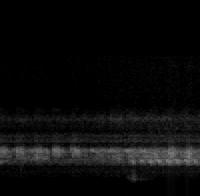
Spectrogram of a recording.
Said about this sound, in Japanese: ああ、夏の夜の空気を思い出しますね。この音があることによって、よりリアルに、そしてクリアに星空を楽しめるなと思います。音自体もいろいろ種類があるみたいで、今はスズムシの音なんですけれども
